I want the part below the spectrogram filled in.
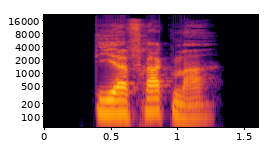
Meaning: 1. diaphragm (contraceptive device) 2. diaphragm
- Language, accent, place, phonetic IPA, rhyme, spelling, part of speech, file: German, Germany, Berlin, [ˌdiaˈfʁaɡma], -aɡma, Diaphragma, noun, De-Diaphragma.ogg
